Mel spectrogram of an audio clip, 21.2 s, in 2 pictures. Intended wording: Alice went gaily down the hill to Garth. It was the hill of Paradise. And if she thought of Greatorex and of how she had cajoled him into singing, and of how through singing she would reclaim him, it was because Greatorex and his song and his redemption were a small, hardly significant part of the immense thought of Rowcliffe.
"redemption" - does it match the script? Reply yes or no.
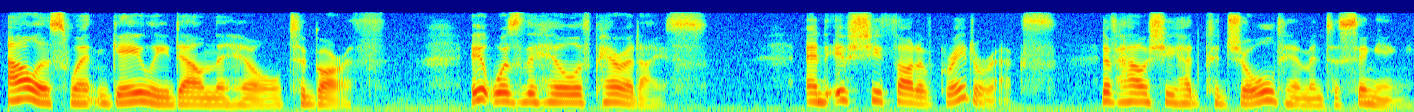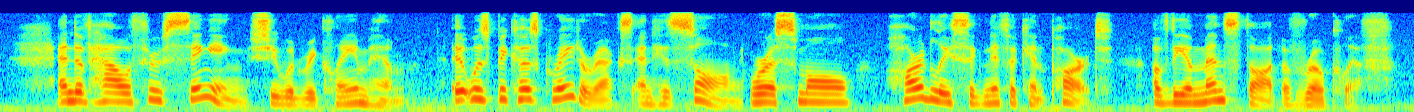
no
